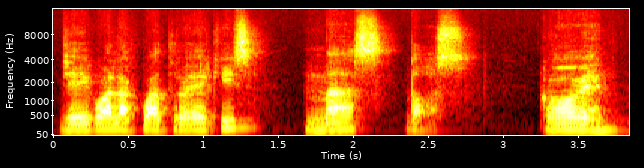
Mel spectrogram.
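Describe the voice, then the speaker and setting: Mellow-voiced Mexican math teacher. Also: male voice, on the high side, fairly even intonation. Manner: chatty, asks the class many quick questions; counts out steps slowly. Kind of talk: live online math class.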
